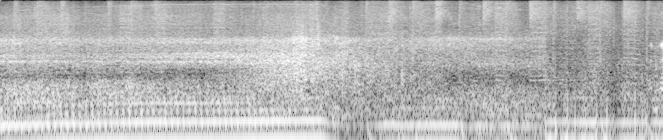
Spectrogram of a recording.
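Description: A Land Rover Defender driven hard around a racing track, its engine holding a steady, loud drone from inside the cabin, briefly easing off just past the midpoint before pulling strongly again.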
